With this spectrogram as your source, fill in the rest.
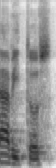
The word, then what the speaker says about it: hábito: muchas definiciones de hecho si cambiamos el acento de la palabra hábito lleva acento en la a se refiere a esto a nuestras costumbres y si lo cambiamos hacia el final es habitó que viene de habitar fíjense que como en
